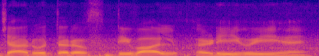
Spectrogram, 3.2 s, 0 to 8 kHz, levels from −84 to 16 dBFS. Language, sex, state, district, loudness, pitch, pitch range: Hindi, male, Uttar Pradesh, Lucknow, -16 LUFS, 115 Hz, 110-120 Hz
